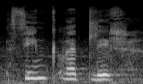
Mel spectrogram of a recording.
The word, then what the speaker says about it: Þingvellir: Þingvellir.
